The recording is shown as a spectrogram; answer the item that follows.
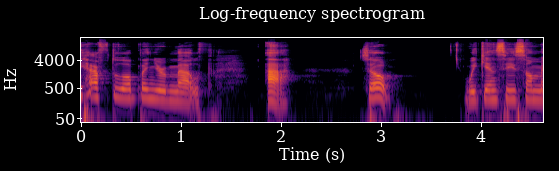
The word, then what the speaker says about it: a: it's just a okay so in english you say it a but in spanish you say it ah ah okay you really have to open your mouth ah so we can see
